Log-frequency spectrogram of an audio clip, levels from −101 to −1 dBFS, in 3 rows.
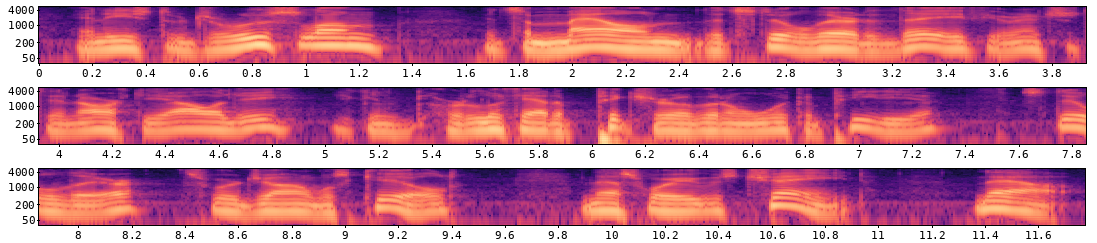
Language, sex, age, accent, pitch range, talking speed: English, male, 60-79, American, 115-150 Hz, 210 wpm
